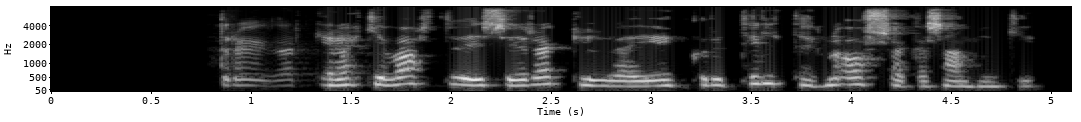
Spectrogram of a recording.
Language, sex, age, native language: Icelandic, female, 40-49, Icelandic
